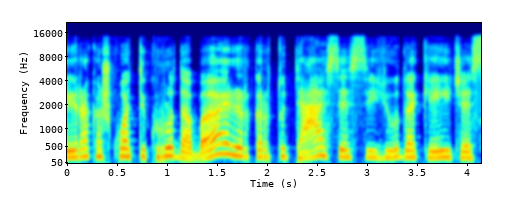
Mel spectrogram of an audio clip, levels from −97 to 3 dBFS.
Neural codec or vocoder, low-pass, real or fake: vocoder, 44.1 kHz, 128 mel bands every 256 samples, BigVGAN v2; 14.4 kHz; fake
